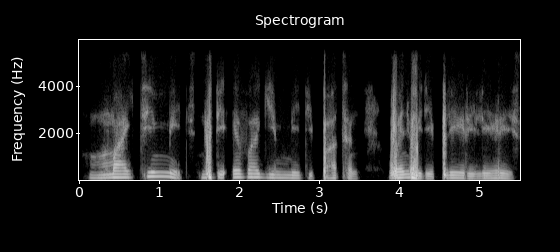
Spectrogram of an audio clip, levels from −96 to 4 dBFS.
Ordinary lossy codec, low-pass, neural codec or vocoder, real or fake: none; 5.4 kHz; none; real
